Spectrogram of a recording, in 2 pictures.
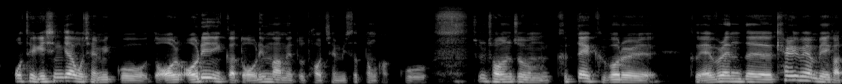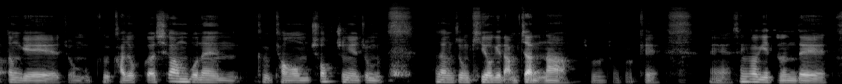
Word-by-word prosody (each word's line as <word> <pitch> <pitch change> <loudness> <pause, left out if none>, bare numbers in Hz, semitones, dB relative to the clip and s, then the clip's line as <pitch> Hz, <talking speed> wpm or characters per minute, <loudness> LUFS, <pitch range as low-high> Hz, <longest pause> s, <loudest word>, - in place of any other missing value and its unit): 어 145 - +1
되게 140 -3 +1
신기하고 160 0 +3
재미있고 105 -5 -3
또 - - -1
어 110 - +7
어리니까 150 -6 +4
또 - - 0
어린 120 +6 -1
마음에 105 -5 -1
또 - - -12
더 - - -4
재미있었던 95 0 -12
것 - - -28
같고 85 0 -14 0.4
좀 145 - -10
저는 120 -2 +3
좀 105 -6 -4
'그때 130 +4 +1
그거를 110 -5 +2 0.3
그 - - -5
에버랜드 125 -2 +3
캐리비안 195 -5 +2
베이 120 -2 +3
갔던 110 -1 -2
게 90 -3 -2
좀 - - -18
그 - - -12
가족과 100 0 -3
시간 130 +3 -1
보낸 100 -4 -4 0.2
그 - - -11
경험 100 0 -4
추억 130 +5 -6
중에 105 -5 -5
좀 95 -3 -9 0.5
가장 110 -3 -4
좀 105 0 -5
기억에 105 0 0
남지 - - +2
않나?' 95 -1 +1 0.2
저는 90 0 -19
좀 90 0 -29
그렇게 90 -1 -15 0.5
예 80 - -13
생각이 120 -1 -2
드는데 90 -2 -2
110 Hz, 340 characters per minute, -24 LUFS, 95-125 Hz, 0.5 s, 어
